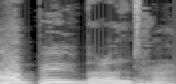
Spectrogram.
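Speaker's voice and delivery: put-on Russian accent. Asked how to say happy Valentine in Russian, answering in a Russian accent. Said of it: "But with a Russian accent".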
